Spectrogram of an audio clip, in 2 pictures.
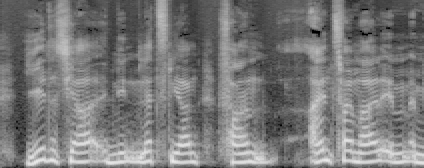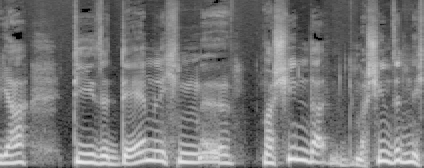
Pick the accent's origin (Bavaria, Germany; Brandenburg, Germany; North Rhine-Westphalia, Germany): Brandenburg, Germany; Prenzlau; Ich bin ein Ur-Uckermärker. Habe also die Schule auch hier in der Uckermark besucht. Ich habe dann anschließend in Greifswald studiert.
